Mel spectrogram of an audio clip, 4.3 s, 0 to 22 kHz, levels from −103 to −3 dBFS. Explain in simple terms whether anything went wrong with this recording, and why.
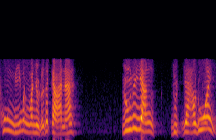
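Two things went wrong here, one lasting the whole clip and one brief.

The whole recording went through the Bluetooth CVSD headset codec, the basic phone-call format some wireless headsets use. It squeezes the sound into a narrow band, roughly 250 Hz up to 3.4 kHz, so everything sounds thin and boxy. The codec only nudges the signal up or down a step at a time, so the damage is plainly audible: s sounds come out scratchy, louder bright moments crunch, and a grainy hiss sits underneath.

At about 1.22 s there's a Bluetooth headset packet repeated. One small chunk of audio, around 3.8 ms, got lost between the headset and the phone, and the headset filled the gap by playing the previous chunk again. Because it was just one packet, you only get a tiny tick there rather than a buzz.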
